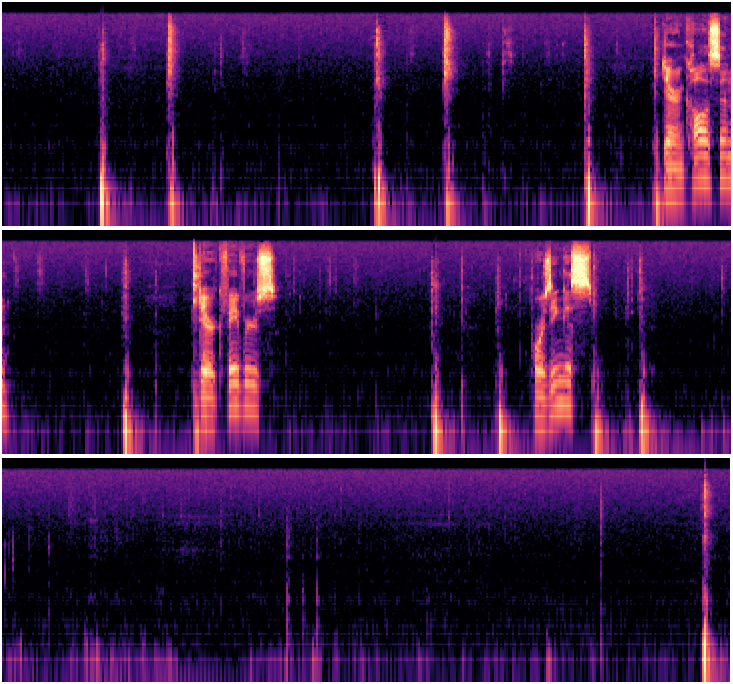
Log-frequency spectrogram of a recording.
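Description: Cards and plastic card cases click and tap as hands handle them.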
